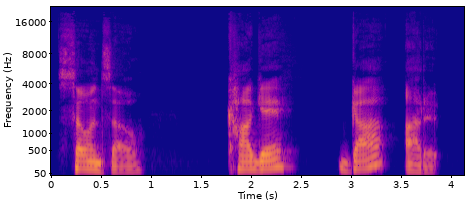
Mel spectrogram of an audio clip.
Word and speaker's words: Kage: Wait, so what's the second syllable? Is it a G? – K-A-G-E. Kage. – Oh, okay, got it. So there's no T at the end.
